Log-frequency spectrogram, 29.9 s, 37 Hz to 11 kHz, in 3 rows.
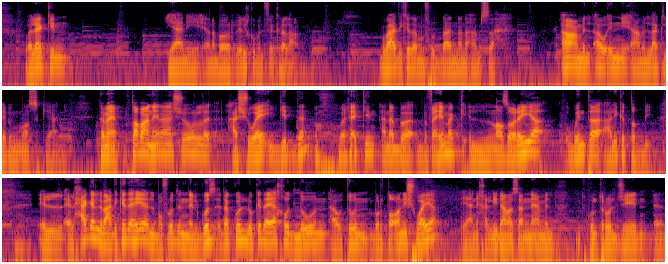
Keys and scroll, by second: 3.5 z, 7.8 ], 11.3 z, 11.9 space, 14.7 space, 16.1 b, 16.9 [, 20.3 ctrl+z, 26.1 ctrl+z, 26.7 ctrl+z, 28.7 ctrl+j.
